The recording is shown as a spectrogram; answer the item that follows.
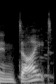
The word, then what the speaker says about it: indict: They would never to be pronounced B in plumber, a mute C in indict, a ludicrous L in salmon, and a stupidly silent S in isle.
